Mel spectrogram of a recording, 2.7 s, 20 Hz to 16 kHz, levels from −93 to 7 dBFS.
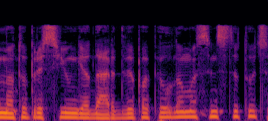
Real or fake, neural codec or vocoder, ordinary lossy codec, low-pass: real; none; MP3, 48 kbps; 7.2 kHz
